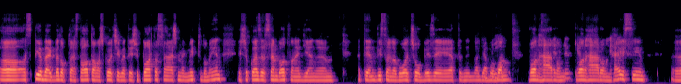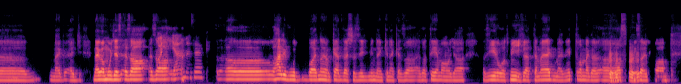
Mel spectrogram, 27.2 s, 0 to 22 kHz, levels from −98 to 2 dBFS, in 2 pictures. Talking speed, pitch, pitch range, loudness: 150 wpm, 145 Hz, 135-150 Hz, -31 LUFS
